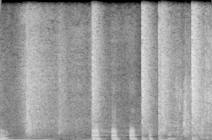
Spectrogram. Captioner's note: laughs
